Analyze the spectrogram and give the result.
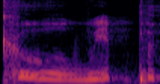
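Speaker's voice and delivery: put-on British accent, pushed high and strained. Trying an accent the speaker admits being bad at: Stewie accent. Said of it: "in the Stewie accent".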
